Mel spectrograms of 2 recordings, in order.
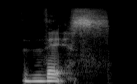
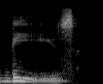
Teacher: make sure you keep the vowel short and don't voice the s. Because if you voice the s and make the vowel longer, you will accidentally say these instead.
